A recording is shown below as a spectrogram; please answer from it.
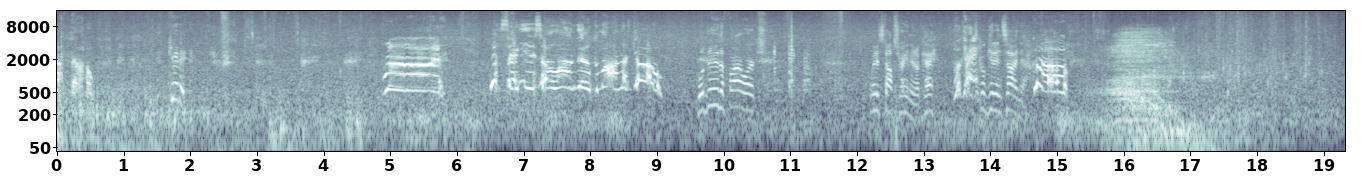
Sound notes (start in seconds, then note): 3.3 rain hisses; 16.1 spinosaurus bellows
